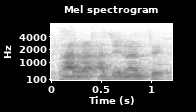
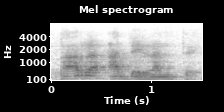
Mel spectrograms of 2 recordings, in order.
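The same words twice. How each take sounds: First: Every word is said in full. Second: Every word is said in full.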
